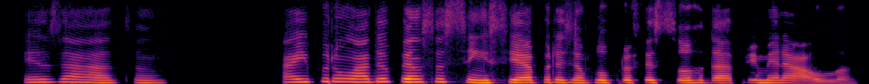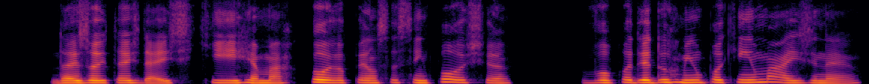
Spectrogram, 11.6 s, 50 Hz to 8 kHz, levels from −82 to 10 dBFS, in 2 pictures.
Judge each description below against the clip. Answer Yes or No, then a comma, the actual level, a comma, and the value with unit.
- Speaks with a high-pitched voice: Yes, high, 225 Hz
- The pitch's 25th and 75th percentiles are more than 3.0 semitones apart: No, narrow, 2.6 semitones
